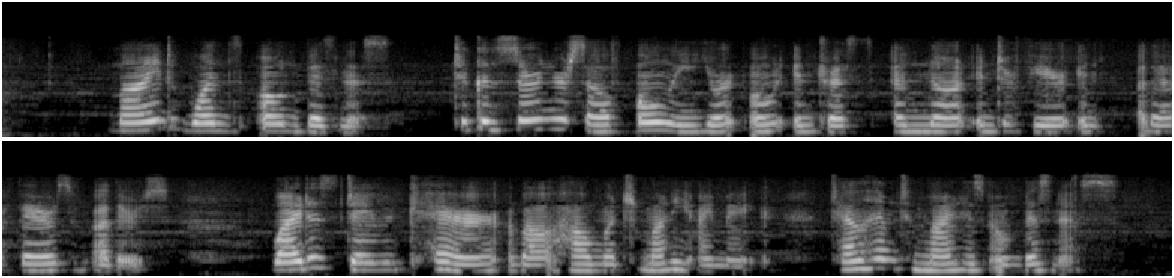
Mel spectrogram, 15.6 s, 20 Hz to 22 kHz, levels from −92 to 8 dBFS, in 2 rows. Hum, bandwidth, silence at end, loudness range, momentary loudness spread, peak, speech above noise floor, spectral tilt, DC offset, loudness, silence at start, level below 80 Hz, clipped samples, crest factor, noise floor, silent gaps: none; 8 kHz; 0.4 s; 4 LU; 15 LU; -4 dBFS; 40 dB; -4.5 dB/octave; under 0.1%; -24 LUFS; 0.8 s; -82 dBFS; under 0.1%; 20 dB; -63 dBFS; none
